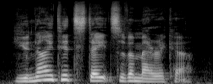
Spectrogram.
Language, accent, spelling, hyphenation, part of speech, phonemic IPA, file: English, UK, United States of America, U‧nit‧ed States of A‧mer‧i‧ca, proper noun, /juːˌnaɪtɨd ˌsteɪts əv əˈmɛɹɨkə/, En-uk-United States of America.ogg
